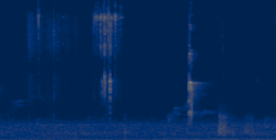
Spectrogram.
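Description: A few faint, short, high bird chirps over a quiet outdoor background.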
